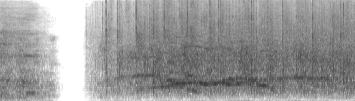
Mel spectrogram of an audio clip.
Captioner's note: audience applauds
